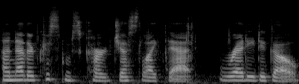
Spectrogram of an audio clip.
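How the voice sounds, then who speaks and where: A woman's voice has a bright, sharp tone in a very clean recording with a silent background. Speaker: stamping demonstrator and crafter. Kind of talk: craft tutorial. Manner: casual, with fillers.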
